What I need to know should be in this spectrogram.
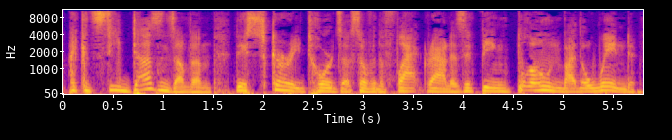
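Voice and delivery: plain reading voice

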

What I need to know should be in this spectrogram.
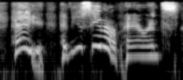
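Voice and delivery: high, breathless question. Acted. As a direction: ask it out of breath. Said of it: "I asked breathlessly".

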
